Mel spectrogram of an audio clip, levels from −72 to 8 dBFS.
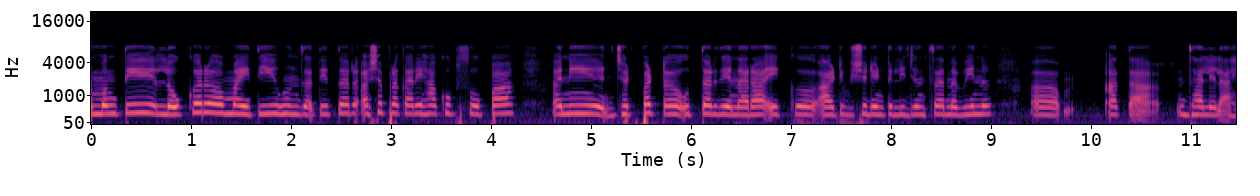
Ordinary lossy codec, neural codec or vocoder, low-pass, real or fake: none; none; 7.2 kHz; real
